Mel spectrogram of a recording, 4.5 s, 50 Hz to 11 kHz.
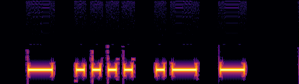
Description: Morse code, heard as a keyed tone, about 10 wpm, 610 Hz. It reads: THAT
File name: 2011-04-mp3 / UNFOGETTABLE QSO 10WPM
